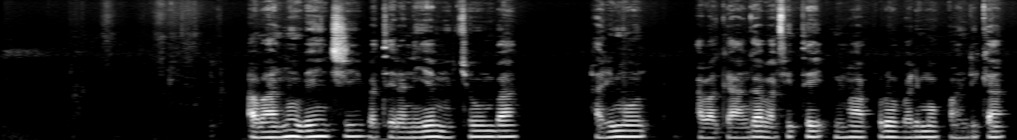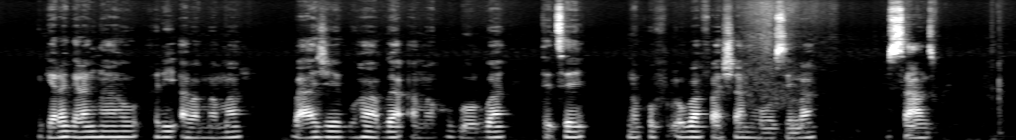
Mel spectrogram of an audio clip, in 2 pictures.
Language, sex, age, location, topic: Kinyarwanda, female, 25-35, Huye, health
